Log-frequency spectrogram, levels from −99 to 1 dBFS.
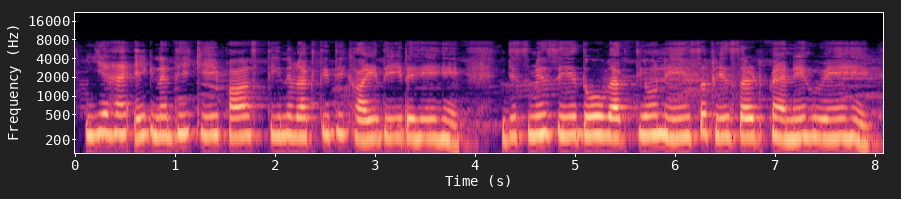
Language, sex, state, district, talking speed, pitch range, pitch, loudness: Hindi, female, Uttar Pradesh, Saharanpur, 155 wpm, 220-240 Hz, 225 Hz, -17 LUFS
